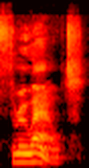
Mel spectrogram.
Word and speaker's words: throughout: See the W sound in the middle of that?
